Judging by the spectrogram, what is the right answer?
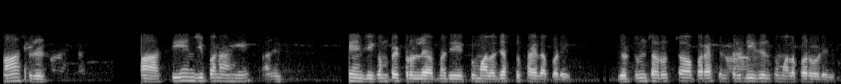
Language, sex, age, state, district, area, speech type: Marathi, male, 18-30, Maharashtra, Osmanabad, rural, conversation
